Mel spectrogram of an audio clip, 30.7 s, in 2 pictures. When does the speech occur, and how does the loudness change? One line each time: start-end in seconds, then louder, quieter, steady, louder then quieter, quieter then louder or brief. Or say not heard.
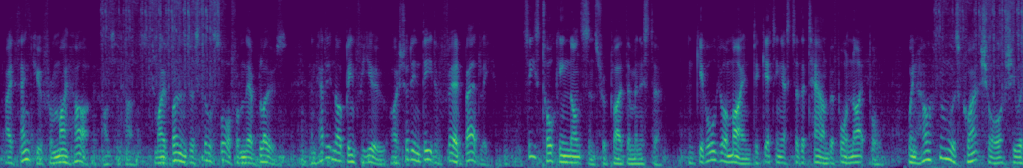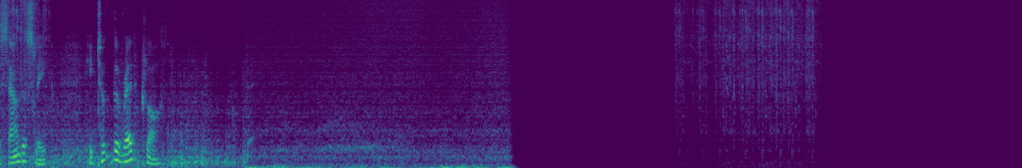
0.1-17.9 steady.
